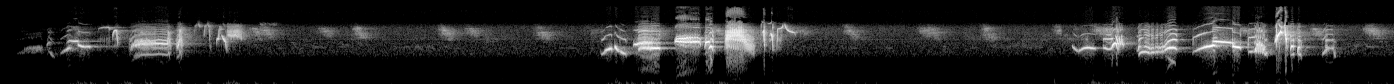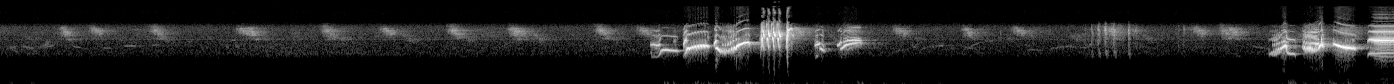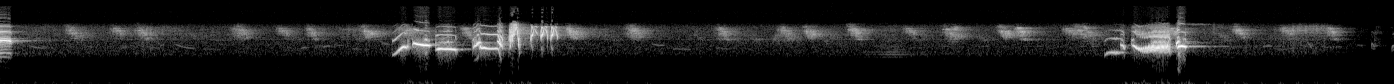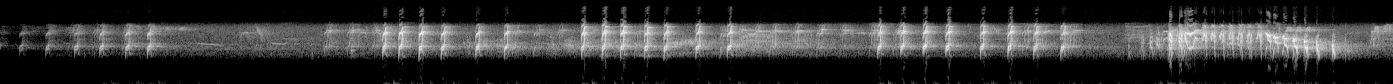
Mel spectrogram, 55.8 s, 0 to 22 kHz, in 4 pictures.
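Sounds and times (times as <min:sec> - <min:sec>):
blackbird singing: 0:00.2 - 0:16.6, 0:17.2 - 0:55.7.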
